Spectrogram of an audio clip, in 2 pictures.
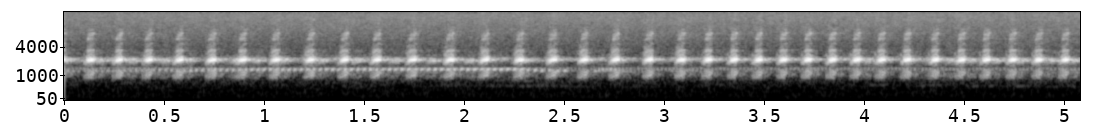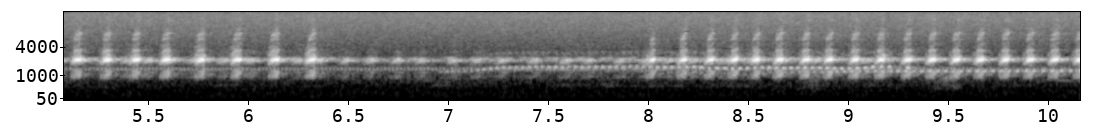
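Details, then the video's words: Pond tree frogs in North-East Italy, mid-April at night, calling loudly in long runs of rapid, knocking, harsh pulses that pause briefly and resume, while mole crickets keep up a steady shrill trill underneath. "singing tree frogs in pond"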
